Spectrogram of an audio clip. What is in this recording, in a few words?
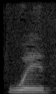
"with", English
